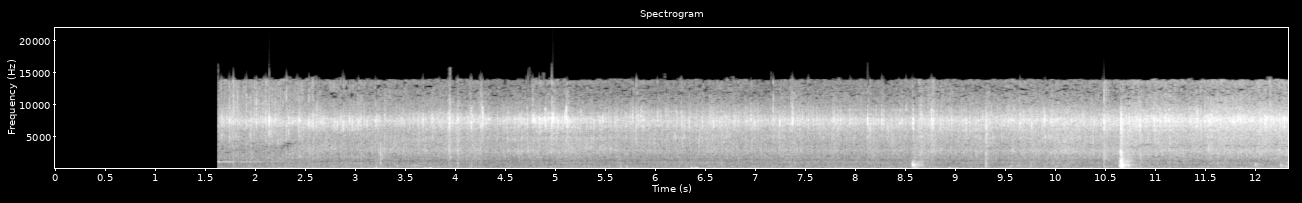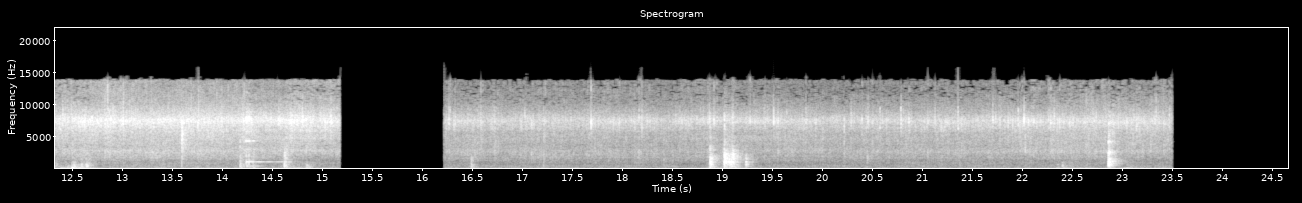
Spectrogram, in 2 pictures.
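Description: Egg noodles, cabbage, spring onions and red chilli sizzling steadily in a hot pan as they are stir-fried, with a metal utensil scraping and clicking against the pan now and then. The sizzle stops dead twice, for about a second each time.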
